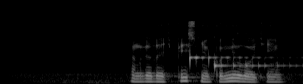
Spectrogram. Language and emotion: Russian, neutral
